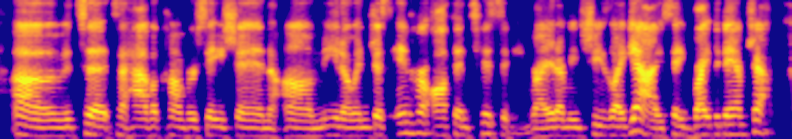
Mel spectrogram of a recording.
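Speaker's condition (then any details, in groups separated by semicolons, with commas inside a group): No condition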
